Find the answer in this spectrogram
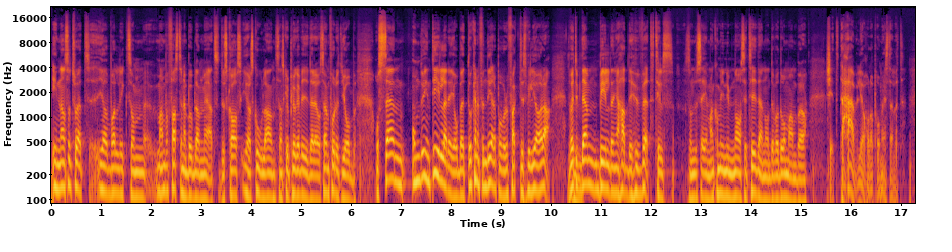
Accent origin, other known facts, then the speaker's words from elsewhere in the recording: Södertälje, Stockholm County, Sweden; jag är faktiskt uppväxt i Södertälje, utsidan av Stockholm, söder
